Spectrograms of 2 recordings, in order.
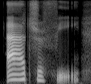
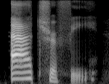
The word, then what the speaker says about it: atrophy: The muscle has started to atrophy. It has shrunk from lack of use. Let's practice the pronunciation together. It has three parts. ATropy. Atrophy. The stress is on that first syllable. A. Atrophy.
